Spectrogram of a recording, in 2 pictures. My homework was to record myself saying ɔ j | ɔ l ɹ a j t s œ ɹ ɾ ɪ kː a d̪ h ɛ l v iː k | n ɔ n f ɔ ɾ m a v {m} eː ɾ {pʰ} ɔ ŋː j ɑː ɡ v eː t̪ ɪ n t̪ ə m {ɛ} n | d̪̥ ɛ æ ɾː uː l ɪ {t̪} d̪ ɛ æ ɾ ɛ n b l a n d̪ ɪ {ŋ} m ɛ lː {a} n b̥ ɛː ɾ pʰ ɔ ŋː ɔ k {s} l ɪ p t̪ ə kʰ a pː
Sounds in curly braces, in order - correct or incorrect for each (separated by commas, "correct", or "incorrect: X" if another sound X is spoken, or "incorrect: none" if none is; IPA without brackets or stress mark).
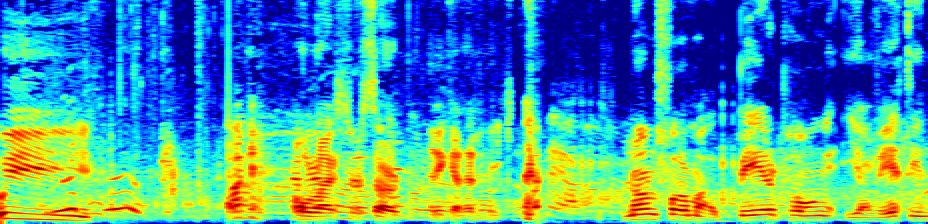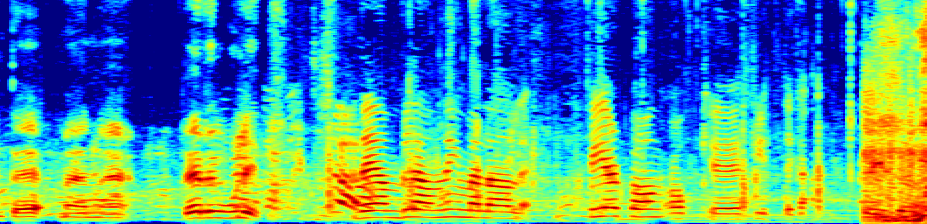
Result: incorrect: b, correct, correct, correct, correct, correct, incorrect: f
